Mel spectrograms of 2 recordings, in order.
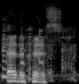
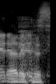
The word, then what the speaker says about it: Oedipus: Oedipus. No, the Oedipus ending. It's spelled with an O, though.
